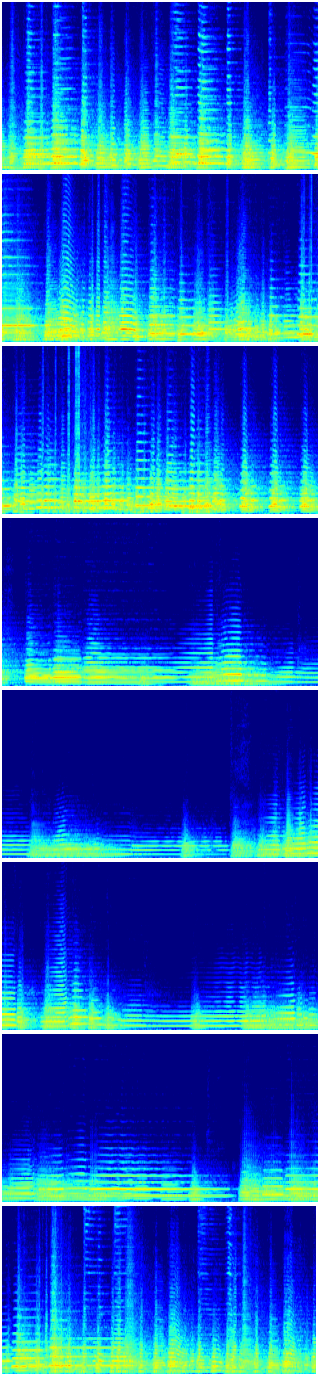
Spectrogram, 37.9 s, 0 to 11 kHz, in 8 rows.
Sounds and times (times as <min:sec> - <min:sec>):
Trombone: 0:00.0 - 0:37.9.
